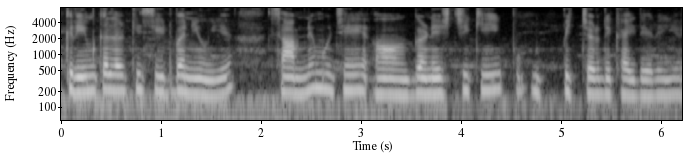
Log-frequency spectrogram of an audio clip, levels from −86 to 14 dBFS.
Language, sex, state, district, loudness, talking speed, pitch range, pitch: Hindi, female, Chhattisgarh, Rajnandgaon, -16 LUFS, 165 wpm, 180-210 Hz, 195 Hz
